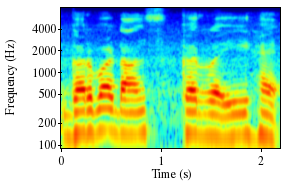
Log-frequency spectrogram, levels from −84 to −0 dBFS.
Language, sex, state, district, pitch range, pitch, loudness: Hindi, male, Jharkhand, Jamtara, 135-145 Hz, 140 Hz, -14 LUFS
